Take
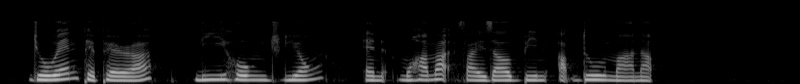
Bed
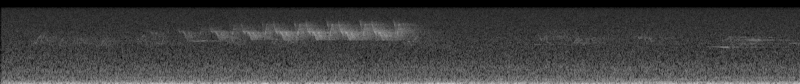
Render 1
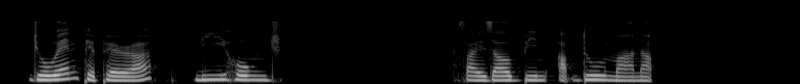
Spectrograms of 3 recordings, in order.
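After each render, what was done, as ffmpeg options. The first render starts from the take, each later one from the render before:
ffmpeg -i in.wav -filter_complex "[0:a]asettb=1/sr,asplit=3[link_01][link_02][link_03];[link_01]atrim=end=5.834[link_04];[link_02]atrim=start=5.83:end=6.23,asetpts=PTS-STARTPTS,afade=type=in:duration=0.004:curve=qsin,afade=type=out:start_time=0.396:duration=0.004:curve=qsin,lowpass=frequency=6000:width=0.5412,lowpass=frequency=6000:width=1.3066[link_05];[link_03]atrim=start=6.226[link_06];[link_04][link_05]acrossfade=duration=0.004:curve1=hsin:curve2=qsin[link_07];[link_07][link_06]acrossfade=duration=0.004:curve1=qsin:curve2=hsin,asplit=3[link_08][link_09][link_10];[link_08]atrim=end=2.82,asetpts=PTS-STARTPTS,afade=type=out:start_time=2.816:duration=0.004:curve=hsin[link_11];[link_09]atrim=start=2.82:end=4.53,asetpts=PTS-STARTPTS,volume=0[link_12];[link_10]atrim=start=4.53,asetpts=PTS-STARTPTS,afade=type=in:duration=0.004:curve=hsin[link_13];[link_11][link_12][link_13]concat=n=3:v=0:a=1" out.wav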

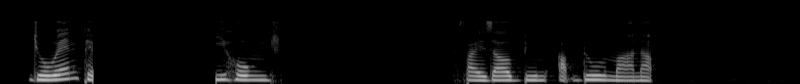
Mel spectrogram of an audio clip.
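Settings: ffmpeg -i in.wav -filter_complex "[0:a]asettb=1/sr,asplit=3[link_01][link_02][link_03];[link_01]atrim=end=2.704[link_04];[link_02]atrim=start=2.7:end=4.69,asetpts=PTS-STARTPTS,afade=type=in:duration=0.004:curve=qsin,afade=type=out:start_time=1.986:duration=0.004:curve=qsin,tremolo=f=250:d=0.974[link_05];[link_03]atrim=start=4.686[link_06];[link_04][link_05]acrossfade=duration=0.004:curve1=hsin:curve2=qsin[link_07];[link_07][link_06]acrossfade=duration=0.004:curve1=qsin:curve2=hsin,asettb=1/sr,asplit=3[link_08][link_09][link_10];[link_08]atrim=end=5.264[link_11];[link_09]atrim=start=5.26:end=6.28,asetpts=PTS-STARTPTS,afade=type=in:duration=0.004:curve=qsin,afade=type=out:start_time=1.016:duration=0.004:curve=qsin,lowpass=1400[link_12];[link_10]atrim=start=6.276[link_13];[link_11][link_12]acrossfade=duration=0.004:curve1=hsin:curve2=qsin[link_14];[link_14][link_13]acrossfade=duration=0.004:curve1=qsin:curve2=hsin,asplit=3[link_15][link_16][link_17];[link_15]atrim=end=0.93,asetpts=PTS-STARTPTS,afade=type=out:start_time=0.926:duration=0.004:curve=hsin[link_18];[link_16]atrim=start=0.93:end=2.16,asetpts=PTS-STARTPTS,volume=0[link_19];[link_17]atrim=start=2.16,asetpts=PTS-STARTPTS,afade=type=in:duration=0.004:curve=hsin[link_20];[link_18][link_19][link_20]concat=n=3:v=0:a=1" out.wav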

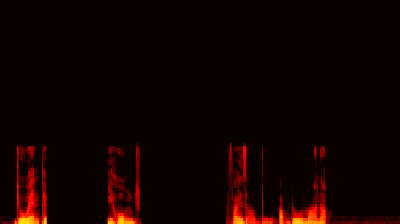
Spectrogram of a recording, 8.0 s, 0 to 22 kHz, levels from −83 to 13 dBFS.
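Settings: ffmpeg -i in.wav -filter_complex "[0:a]asettb=1/sr,asplit=3[link_01][link_02][link_03];[link_01]atrim=end=4.934[link_04];[link_02]atrim=start=4.93:end=5.58,asetpts=PTS-STARTPTS,afade=type=in:duration=0.004:curve=qsin,afade=type=out:start_time=0.646:duration=0.004:curve=qsin,acompressor=threshold=-38dB:ratio=20:attack=3.2:release=140:knee=1:detection=peak[link_05];[link_03]atrim=start=5.576[link_06];[link_04][link_05]acrossfade=duration=0.004:curve1=hsin:curve2=qsin[link_07];[link_07][link_06]acrossfade=duration=0.004:curve1=qsin:curve2=hsin" out.wav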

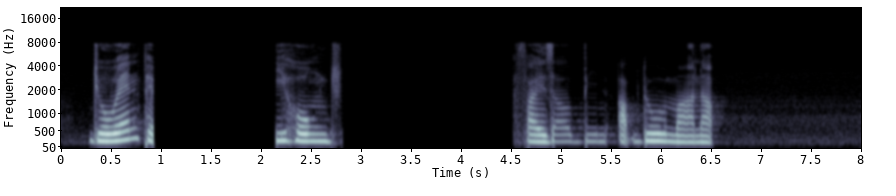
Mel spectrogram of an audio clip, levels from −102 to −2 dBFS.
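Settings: ffmpeg -i in.wav -af "highpass=120,aemphasis=mode=reproduction:type=cd" out.wav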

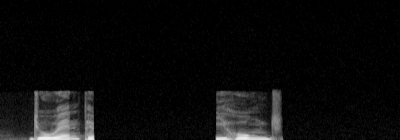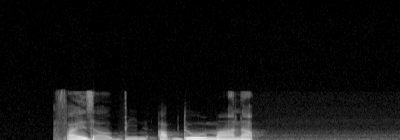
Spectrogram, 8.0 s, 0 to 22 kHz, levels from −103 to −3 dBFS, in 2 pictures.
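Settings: ffmpeg -i in.wav -af "volume=9dB,alimiter=limit=-3dB:level=0:latency=1" out.wav

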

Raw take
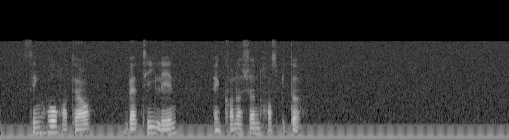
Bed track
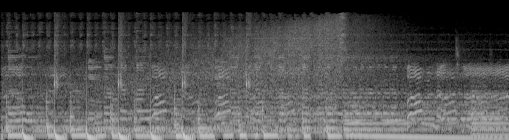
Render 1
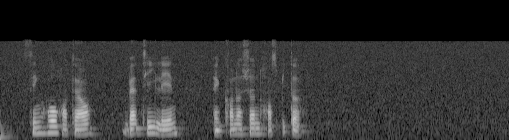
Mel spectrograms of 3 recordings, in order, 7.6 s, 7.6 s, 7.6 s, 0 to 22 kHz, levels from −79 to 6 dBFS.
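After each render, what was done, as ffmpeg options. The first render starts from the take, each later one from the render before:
ffmpeg -i in.wav -af "bandreject=frequency=60:width_type=h:width=4,bandreject=frequency=120:width_type=h:width=4,bandreject=frequency=180:width_type=h:width=4,bandreject=frequency=240:width_type=h:width=4,bandreject=frequency=300:width_type=h:width=4" out.wav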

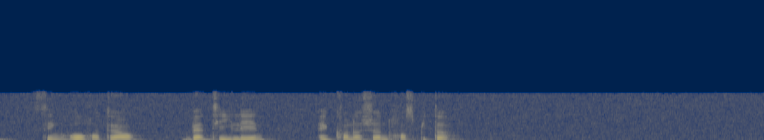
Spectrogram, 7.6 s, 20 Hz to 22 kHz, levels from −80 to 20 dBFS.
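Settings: ffmpeg -i in.wav -af "afftdn=noise_reduction=6:noise_floor=-42" out.wav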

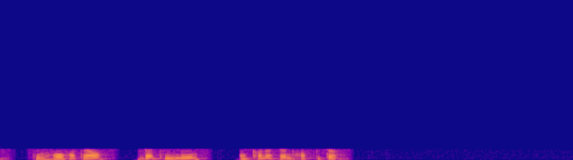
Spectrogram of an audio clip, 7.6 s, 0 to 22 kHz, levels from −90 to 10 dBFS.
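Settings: ffmpeg -i in.wav -af "agate=range=-29dB:threshold=-40dB:ratio=16:detection=peak,afftfilt=real='re*between(b*sr/4096,120,1500)':imag='im*between(b*sr/4096,120,1500)':win_size=4096:overlap=0.75" out.wav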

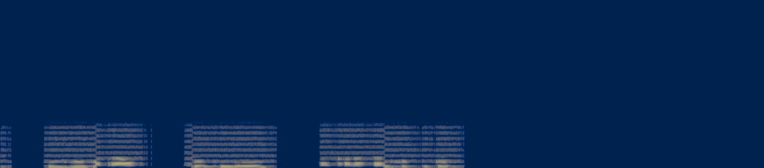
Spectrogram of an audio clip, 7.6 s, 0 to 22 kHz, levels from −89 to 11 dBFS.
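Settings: ffmpeg -i in.wav -af "aresample=11025,acrusher=bits=6:mix=0:aa=0.000001,aresample=44100,afftfilt=real='re*gt(sin(2*PI*0.52*pts/sr)*(1-2*mod(floor(b*sr/1024/370),2)),0)':imag='im*gt(sin(2*PI*0.52*pts/sr)*(1-2*mod(floor(b*sr/1024/370),2)),0)':win_size=1024:overlap=0.75" out.wav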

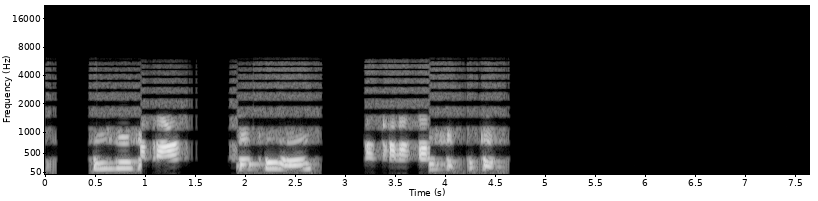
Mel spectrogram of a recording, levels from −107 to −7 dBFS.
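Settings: ffmpeg -i in.wav -filter_complex "[0:a]asettb=1/sr,asplit=3[link_01][link_02][link_03];[link_01]atrim=end=0.514[link_04];[link_02]atrim=start=0.51:end=2.08,asetpts=PTS-STARTPTS,afade=type=in:duration=0.004:curve=qsin,afade=type=out:start_time=1.566:duration=0.004:curve=qsin,lowpass=3200[link_05];[link_03]atrim=start=2.076[link_06];[link_04][link_05]acrossfade=duration=0.004:curve1=hsin:curve2=qsin[link_07];[link_07][link_06]acrossfade=duration=0.004:curve1=qsin:curve2=hsin" out.wav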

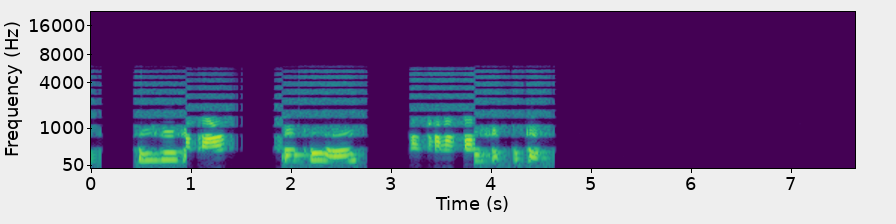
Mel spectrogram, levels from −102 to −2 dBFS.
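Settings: ffmpeg -i in.wav -af "volume=4dB" out.wav

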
